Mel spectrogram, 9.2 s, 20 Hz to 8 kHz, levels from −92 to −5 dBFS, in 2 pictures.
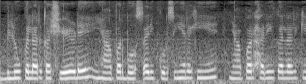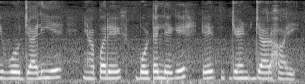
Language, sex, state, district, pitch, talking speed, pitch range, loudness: Hindi, female, Bihar, Purnia, 230 Hz, 190 wpm, 220-235 Hz, -15 LUFS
